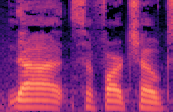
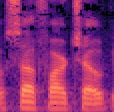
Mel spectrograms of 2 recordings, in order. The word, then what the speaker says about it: Safarchuk: Safarchuk. So it's kind of like S-U-H, Sa, then Far, F-A-R, and then Choke. So Safarchuk is the most simple way for me to put it like that.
